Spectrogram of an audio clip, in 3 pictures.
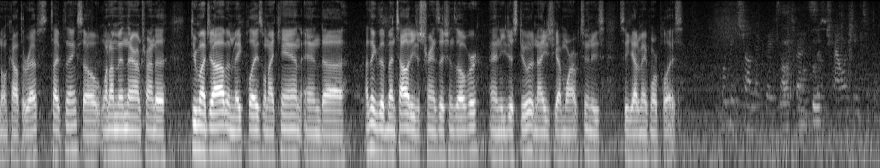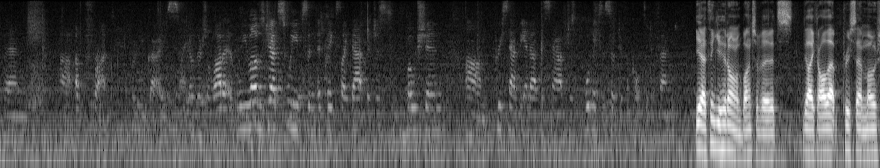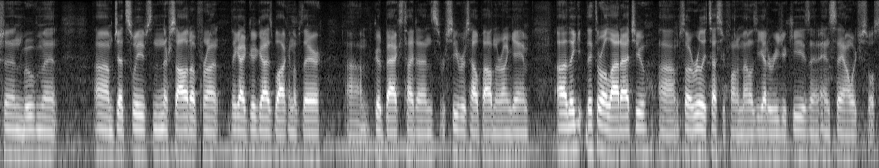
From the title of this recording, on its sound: Press Conference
